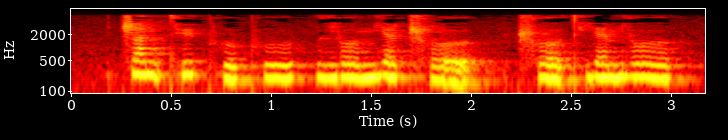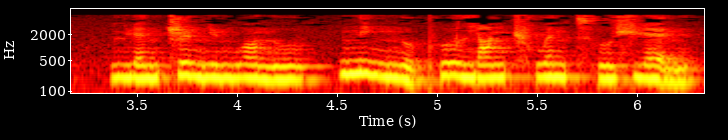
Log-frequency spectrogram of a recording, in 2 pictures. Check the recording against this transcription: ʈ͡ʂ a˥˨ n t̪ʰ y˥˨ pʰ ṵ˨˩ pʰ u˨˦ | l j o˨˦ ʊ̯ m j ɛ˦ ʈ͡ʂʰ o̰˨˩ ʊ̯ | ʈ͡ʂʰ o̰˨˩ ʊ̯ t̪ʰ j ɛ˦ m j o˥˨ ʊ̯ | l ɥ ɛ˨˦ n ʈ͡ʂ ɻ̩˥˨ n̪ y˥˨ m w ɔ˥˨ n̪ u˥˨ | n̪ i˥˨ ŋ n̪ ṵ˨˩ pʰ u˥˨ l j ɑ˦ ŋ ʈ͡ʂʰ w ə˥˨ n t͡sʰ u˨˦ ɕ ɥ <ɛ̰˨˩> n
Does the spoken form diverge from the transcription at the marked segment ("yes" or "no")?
no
